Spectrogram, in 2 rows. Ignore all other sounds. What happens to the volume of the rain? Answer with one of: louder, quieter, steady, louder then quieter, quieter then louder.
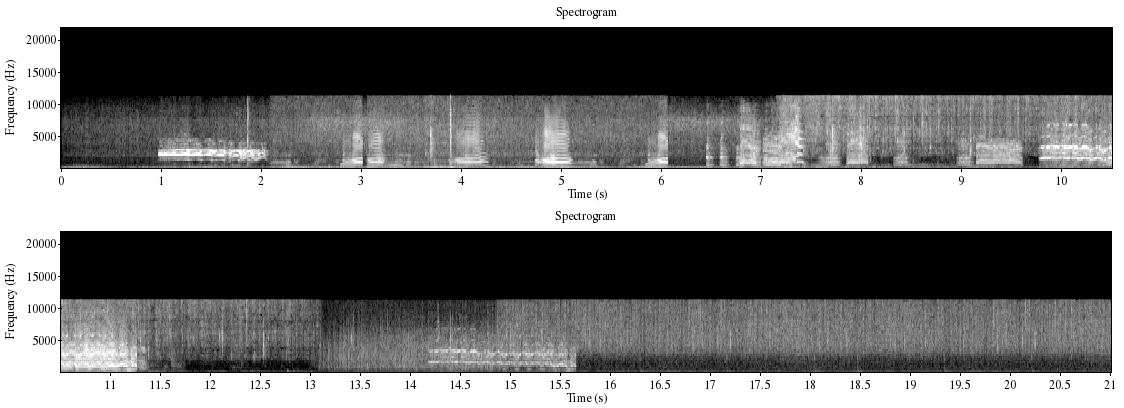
quieter.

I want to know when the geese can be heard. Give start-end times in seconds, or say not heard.
2.1-9.7, 10.2-11.5.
